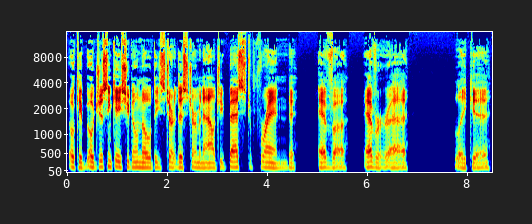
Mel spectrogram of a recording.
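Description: An American man hosting a sleep podcast in a meandering, halting monologue, stumbling and trailing off mid-thought in a gravelly voice. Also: medium pitch, level tone, dry recording, studio quality. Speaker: podcast host. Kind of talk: rambling bedtime monologue to help listeners sleep.

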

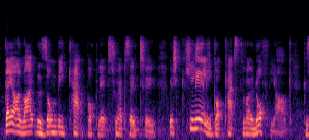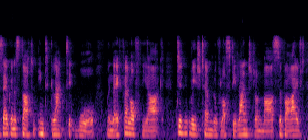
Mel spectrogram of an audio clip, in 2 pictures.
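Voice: mid-range voice, a bit bright. A podcast co-host who lectures sarcastically in a casual debate.

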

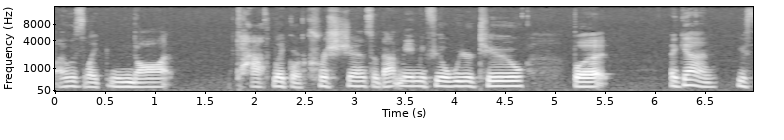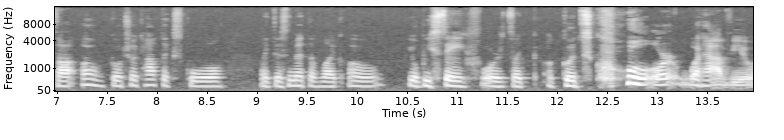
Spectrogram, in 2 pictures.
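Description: Chatty young woman, lowish voice. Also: low-quality recording. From New York. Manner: frequent restarts and "like", animated asides. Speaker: podcast guest. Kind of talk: casual interview conversation.

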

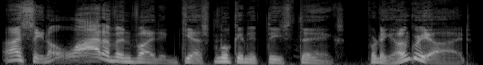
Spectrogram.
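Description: A woman playing a gruff, suspicious male detective with rough, slangy talk, in 1940s radio drama style. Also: extremely low pitch, wildly swooping pitch, a little slow, dry recording, clean studio sound, exaggerated voice. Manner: rough, slangy, ungrammatical wise-guy talk.

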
